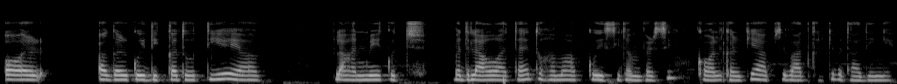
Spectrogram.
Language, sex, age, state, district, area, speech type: Urdu, female, 18-30, Uttar Pradesh, Lucknow, rural, spontaneous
